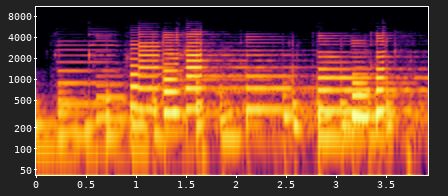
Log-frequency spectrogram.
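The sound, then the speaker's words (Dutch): Electric guitar chords ring out with a washy reverb tail, strummed in a loose rhythm of several sustained chords, fairly loud, with no voices. “nee, dit is een hele fijne gitaar. Klinkt heel mooi.”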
